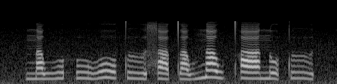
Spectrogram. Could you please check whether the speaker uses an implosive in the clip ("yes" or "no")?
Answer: no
